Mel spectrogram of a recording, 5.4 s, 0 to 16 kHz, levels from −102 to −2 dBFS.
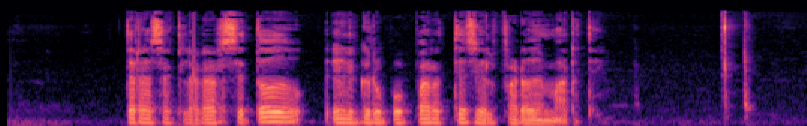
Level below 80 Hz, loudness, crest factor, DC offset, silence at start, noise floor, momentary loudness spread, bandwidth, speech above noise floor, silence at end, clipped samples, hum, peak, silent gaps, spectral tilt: -54 dBFS; -26 LUFS; 26 dB; under 0.1%; 0.85 s; -71 dBFS; 10 LU; 11.5 kHz; 44 dB; 0.4 s; under 0.1%; none; -2 dBFS; none; -3.5 dB/octave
